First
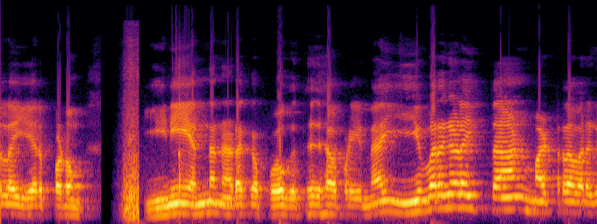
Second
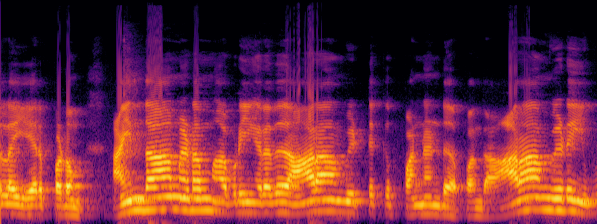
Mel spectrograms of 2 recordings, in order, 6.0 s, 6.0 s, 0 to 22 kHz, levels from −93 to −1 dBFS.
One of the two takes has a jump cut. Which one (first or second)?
first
